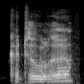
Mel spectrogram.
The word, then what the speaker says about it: Cthulhu: Thul, pronounced by Norse Germanics like Cthulhu.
